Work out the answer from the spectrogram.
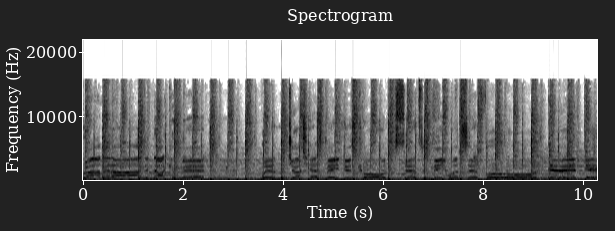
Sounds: Music

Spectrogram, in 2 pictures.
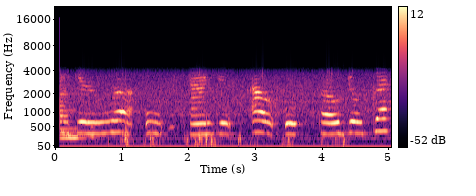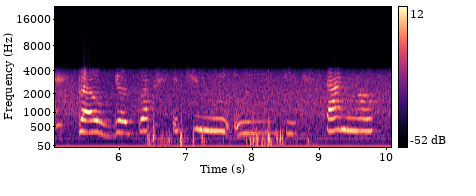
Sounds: kid speaking

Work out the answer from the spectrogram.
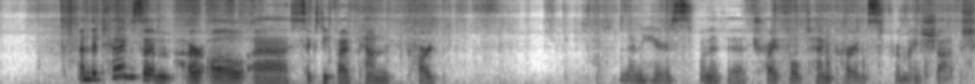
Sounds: Crumpling, Speech

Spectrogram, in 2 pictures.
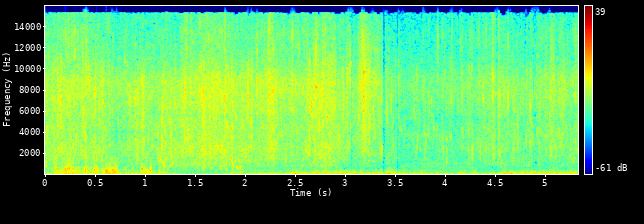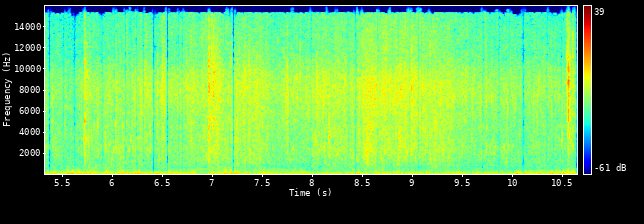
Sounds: Wind noise (microphone), Boat, Wind, sailing ship

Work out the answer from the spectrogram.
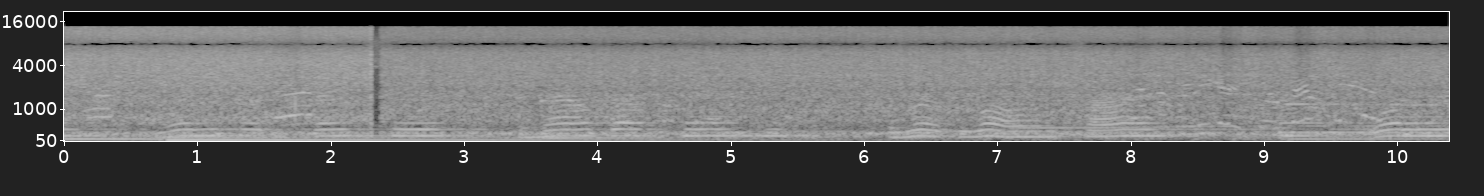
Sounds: Stream

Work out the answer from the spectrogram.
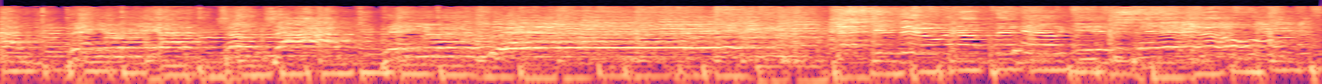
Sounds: Music, Choir

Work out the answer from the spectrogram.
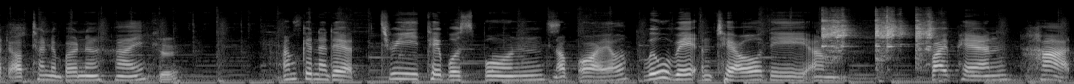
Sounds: Stir

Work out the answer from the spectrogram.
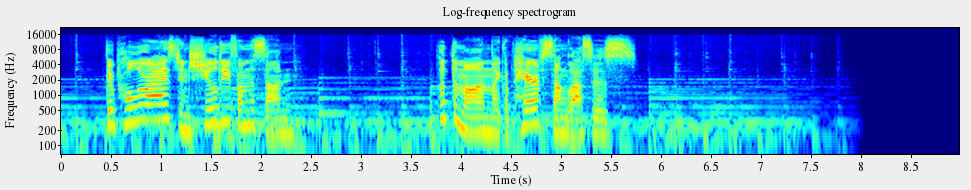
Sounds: Music, Speech

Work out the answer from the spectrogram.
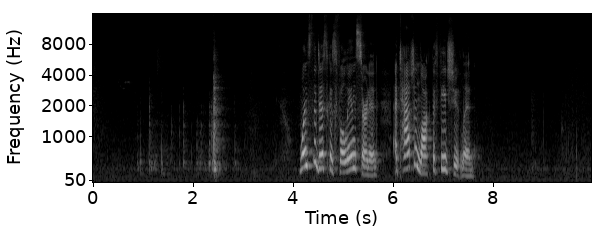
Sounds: Speech

